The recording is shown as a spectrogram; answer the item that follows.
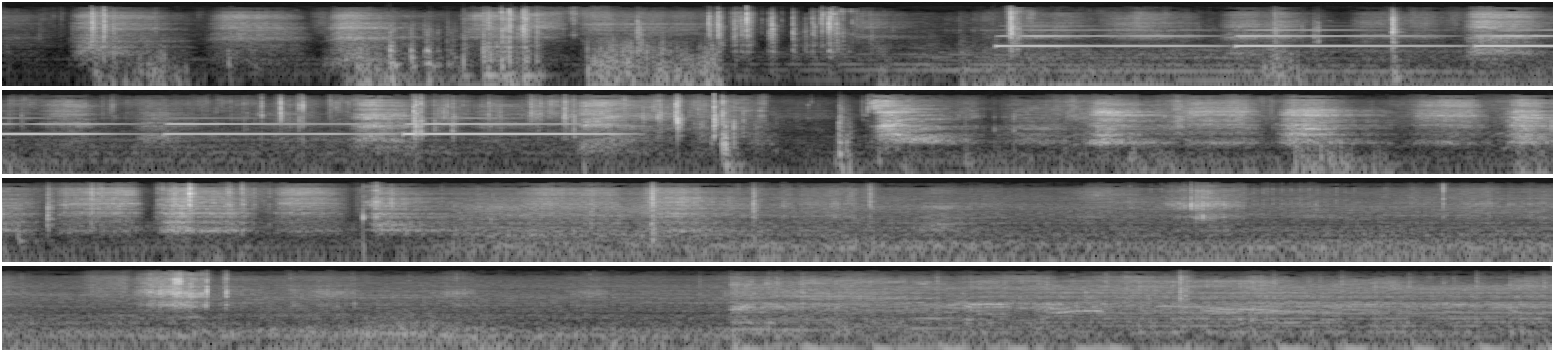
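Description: Car door and seat thunks as someone climbs into a Chrysler PT Cruiser, then the car's electronic warning chime beeping repeatedly for about six seconds. Background music follows, with a steady beat coming in near the end.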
